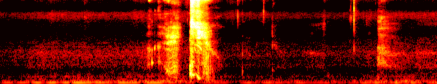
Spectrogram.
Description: I woke up in the morning and my nose is suddenly feeling itchy...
